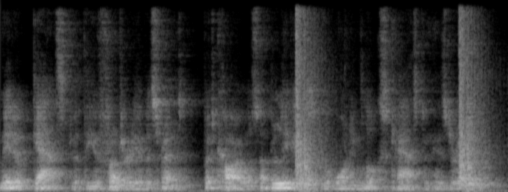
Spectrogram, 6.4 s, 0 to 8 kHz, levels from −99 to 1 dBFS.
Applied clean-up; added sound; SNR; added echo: none; Gunshot, gunfire; 10 dB; reverberation time 0.9 s.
